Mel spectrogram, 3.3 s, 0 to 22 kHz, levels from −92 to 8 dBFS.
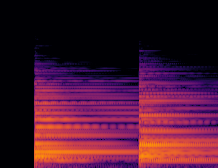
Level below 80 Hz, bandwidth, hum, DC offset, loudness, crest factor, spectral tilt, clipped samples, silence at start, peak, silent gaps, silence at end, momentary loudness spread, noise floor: -58 dBFS; 4.9 kHz; none; under 0.1%; -22 LUFS; 18 dB; -9.5 dB/octave; under 0.1%; 0.5 s; -6 dBFS; none; 0 s; 12 LU; under -90 dBFS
